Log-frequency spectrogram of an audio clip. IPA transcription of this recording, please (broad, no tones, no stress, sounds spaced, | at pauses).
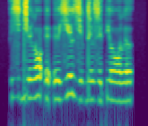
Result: zʲ ə dʲ ɘː l ɔ ʔ e ʔ ɪː zʲ e l zʲ ɔ l d e l z e pʲ ɔː l ə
